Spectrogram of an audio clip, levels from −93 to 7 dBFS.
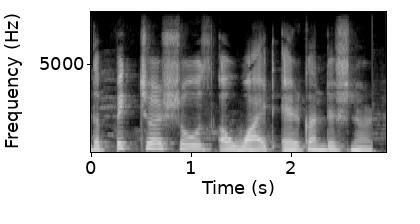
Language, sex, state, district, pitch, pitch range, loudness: English, female, Assam, Kamrup Metropolitan, 200 Hz, 190-230 Hz, -16 LUFS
